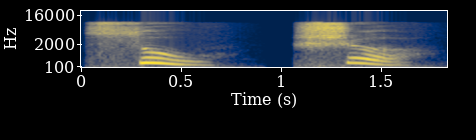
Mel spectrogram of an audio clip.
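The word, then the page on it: sushe: su4she4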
